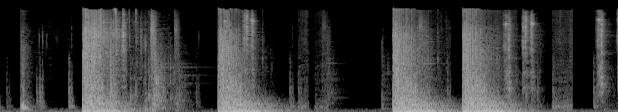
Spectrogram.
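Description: Loud blasts boom and echo.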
